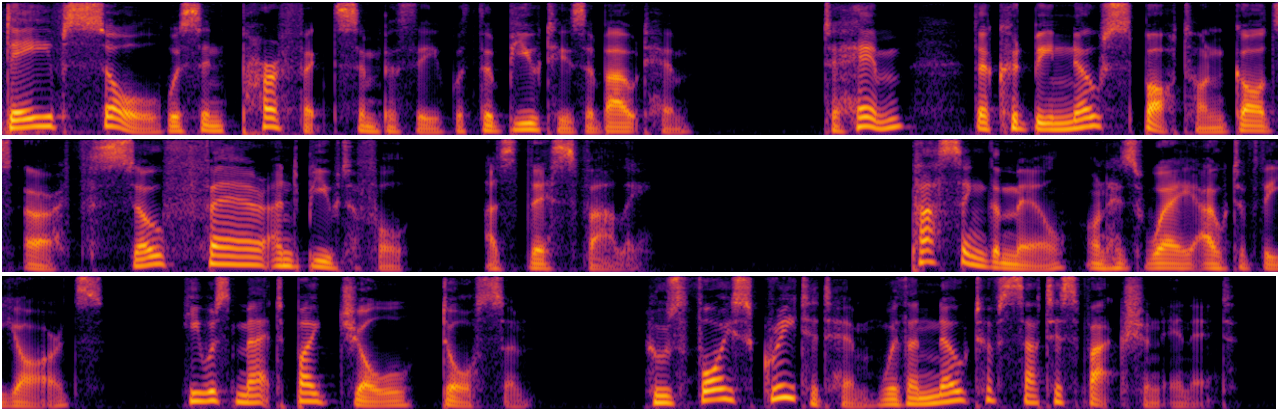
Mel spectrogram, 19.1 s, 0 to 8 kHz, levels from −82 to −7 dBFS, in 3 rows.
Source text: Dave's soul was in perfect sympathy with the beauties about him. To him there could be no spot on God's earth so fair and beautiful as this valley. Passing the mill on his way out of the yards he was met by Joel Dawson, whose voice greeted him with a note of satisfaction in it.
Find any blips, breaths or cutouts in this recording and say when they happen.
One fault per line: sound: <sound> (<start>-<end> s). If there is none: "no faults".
no faults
